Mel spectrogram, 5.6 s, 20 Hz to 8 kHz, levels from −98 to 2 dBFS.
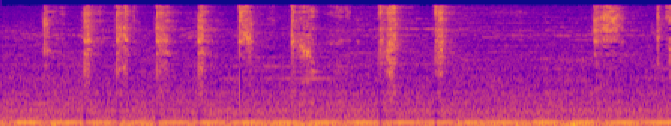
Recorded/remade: recorded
